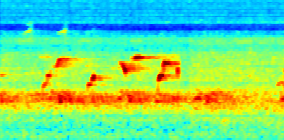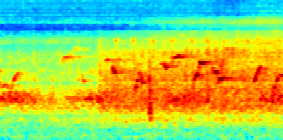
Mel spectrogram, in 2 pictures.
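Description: Birds calling: a string of short, rising chirps, several a second and irregularly spaced, over faint steady background noise.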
